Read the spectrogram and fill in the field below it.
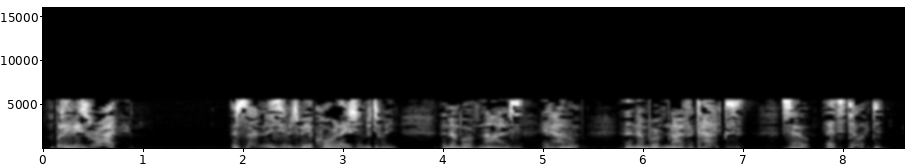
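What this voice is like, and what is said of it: Poor put-on British accent. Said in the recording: “That was a terrible British accent.”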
